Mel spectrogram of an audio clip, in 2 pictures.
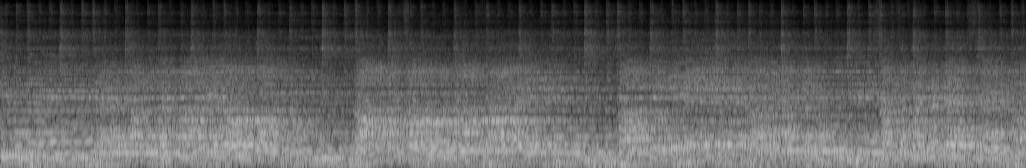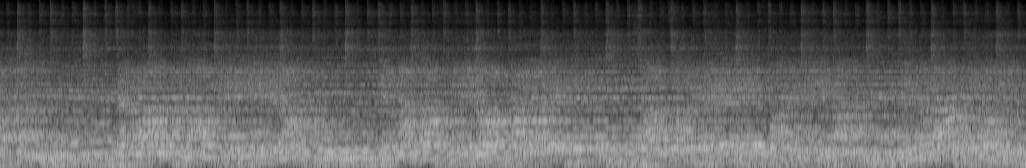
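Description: A mixed church choir of men and women singing a hymn in parts, in long held chords that change about every four seconds.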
